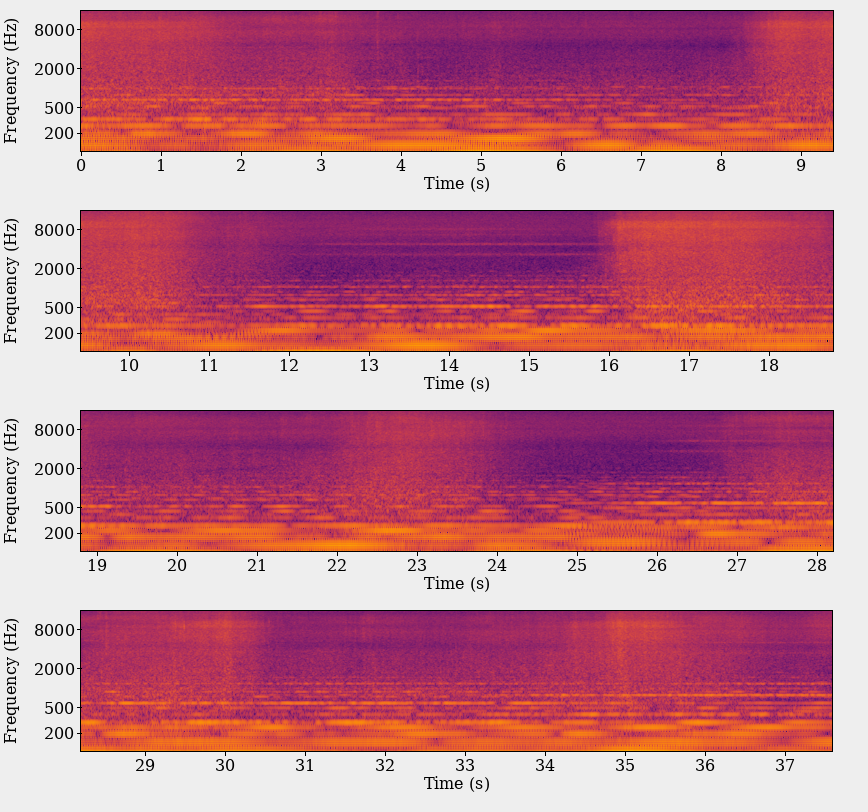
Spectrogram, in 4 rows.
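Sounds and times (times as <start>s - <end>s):
healing relaxation music: 0.0s - 37.5s
ocean waves: 0.0s - 37.5s.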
